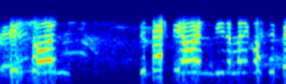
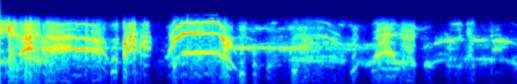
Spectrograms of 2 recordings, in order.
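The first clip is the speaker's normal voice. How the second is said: high, long cackle breaking into squeals; shrieking laughter; 10 semitones higher than usual. Real, not acted. Friends amused at their own screaming, high squealing laughter. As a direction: laugh helplessly until it turns to shrieks.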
